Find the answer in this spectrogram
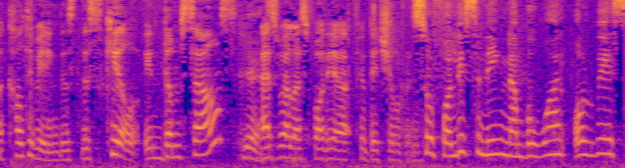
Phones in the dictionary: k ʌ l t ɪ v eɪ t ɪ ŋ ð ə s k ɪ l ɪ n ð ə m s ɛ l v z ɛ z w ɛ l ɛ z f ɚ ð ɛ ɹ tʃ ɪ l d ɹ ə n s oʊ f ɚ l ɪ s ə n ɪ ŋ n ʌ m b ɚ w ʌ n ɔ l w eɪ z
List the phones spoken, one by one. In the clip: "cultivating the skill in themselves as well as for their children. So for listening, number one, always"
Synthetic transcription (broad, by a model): k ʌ l t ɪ v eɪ t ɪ ŋ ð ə s k ɪ l ɪ n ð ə m s ɛ l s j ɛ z w ɛ l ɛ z f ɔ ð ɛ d tʃ ɪ l d ɹ ə n s oʊ f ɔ l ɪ s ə n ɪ ŋ n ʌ m b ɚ w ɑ n ɔ l w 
